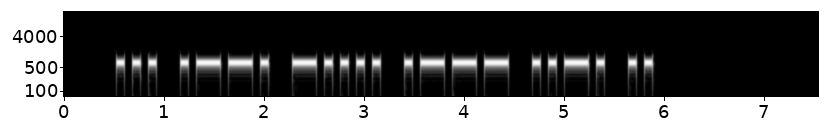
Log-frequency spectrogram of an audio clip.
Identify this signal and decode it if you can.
Morse code, heard as a keyed tone, about 15 wpm, 700 Hz. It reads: SP6JFI
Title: DXCC-100 Call Signs - 6 Characters - Repeated 2x - 15wpm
